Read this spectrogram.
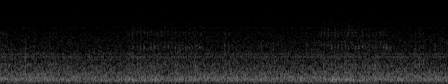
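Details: Fourteen-and-a-half-year-old male house cat purring during a head massage; an even, low, throbbing rumble runs unbroken for the whole stretch, soft and close, with quiet room hiss behind it.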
